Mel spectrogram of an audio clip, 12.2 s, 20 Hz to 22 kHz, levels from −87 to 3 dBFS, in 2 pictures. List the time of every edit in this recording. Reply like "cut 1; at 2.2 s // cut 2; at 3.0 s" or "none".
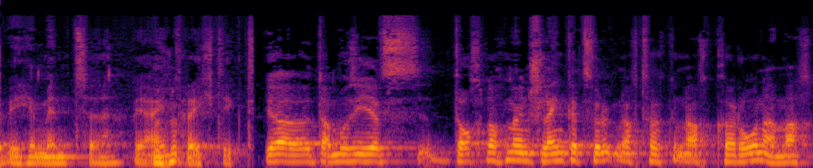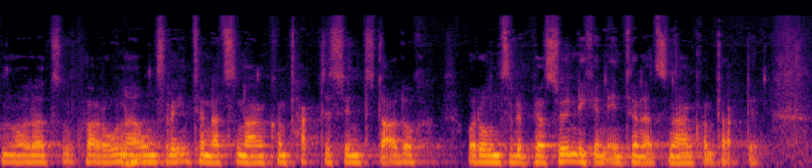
cut 1; at 1.9 s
